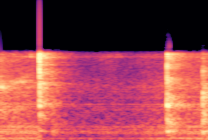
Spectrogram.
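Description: Wooden spoon knocking against a nonstick skillet of ground meat sauce while stirring: a sharp click about half a second in, a quiet moment, then another knock near the end.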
